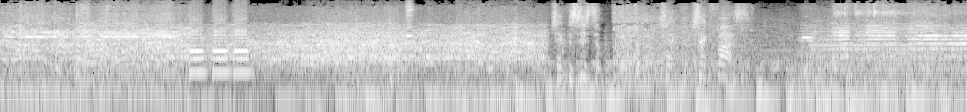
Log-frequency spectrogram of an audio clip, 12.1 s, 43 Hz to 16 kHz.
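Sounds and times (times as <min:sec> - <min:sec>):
car horn toots: 0:00.0 - 0:03.2, 0:10.0 - 0:12.0
busy street traffic: 0:00.0 - 0:06.9, 0:07.7 - 0:12.0
people shouting: 0:00.0 - 0:06.9.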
